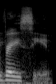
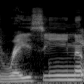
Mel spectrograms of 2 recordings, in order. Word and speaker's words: Racine: think the locals say Racine. Yeah I think there's that um what's technically true versus what the locals like slang is. And I think the local slang is racing, but like it's grossine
